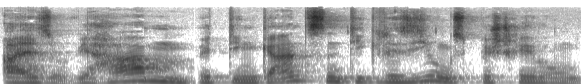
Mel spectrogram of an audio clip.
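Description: A somewhat breathy man at a moderate pace, with lively intonation. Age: 40s. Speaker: rail freight manager. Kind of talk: interview. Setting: office at rail yard.

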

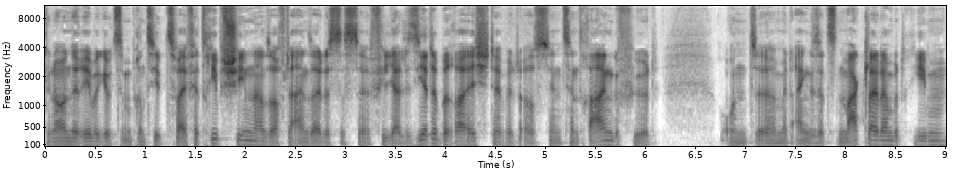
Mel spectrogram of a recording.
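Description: A man at a very fast pace with fairly even intonation, in a very clean recording with a silent background. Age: 30s. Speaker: supermarket owner. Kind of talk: interview.

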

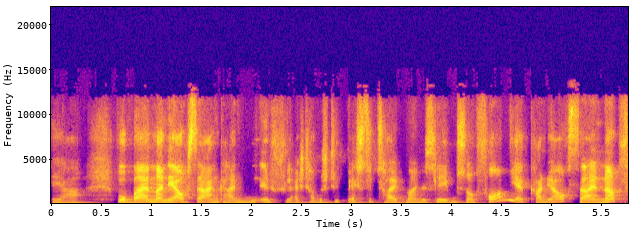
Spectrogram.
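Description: Nothing disturbs the background. The words come at a moderate pace. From Hesse. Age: 50s. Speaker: podcast co-host. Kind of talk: casual chat.

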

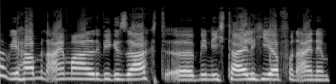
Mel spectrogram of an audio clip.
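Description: With a Croatian accent, a woman speaks high-pitched and fairly slowly over noticeable background noise. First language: Croatian (speaking German). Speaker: yoga project organizer. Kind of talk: interview. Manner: halting.

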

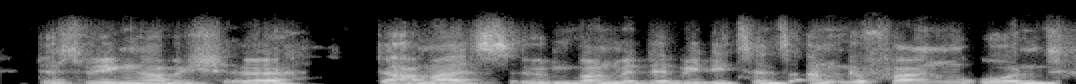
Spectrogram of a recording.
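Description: A man speaks in an ordinary speaking voice at a moderate pace, with medium pitch and fairly even intonation. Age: 30s. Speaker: soldier and personal trainer. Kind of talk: interview.

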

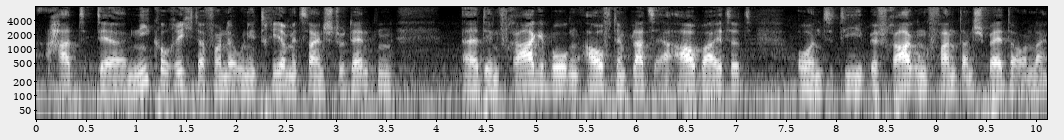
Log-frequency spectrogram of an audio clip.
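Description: A man is heard with noticeable background noise. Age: 30s. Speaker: festival communications manager. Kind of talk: casual chat. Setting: outdoors.

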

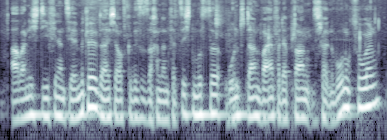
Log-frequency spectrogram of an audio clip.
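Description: A man talks at a very fast pace with hardly any pauses, his fairly low voice dark, mellow and somewhat breathy. His pitch shows ordinary variation. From Germany, Bottrop. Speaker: rapper. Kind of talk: interview.

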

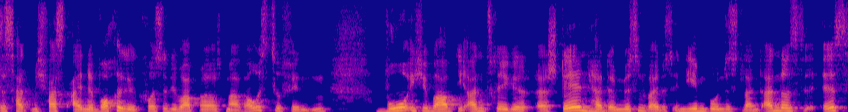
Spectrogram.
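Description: Against a quiet background, a man with a fairly high voice and a dark, mellow tone talks at a moderate pace with ordinary pitch variation. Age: 50s. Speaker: event production manager. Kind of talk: interview. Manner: halting.

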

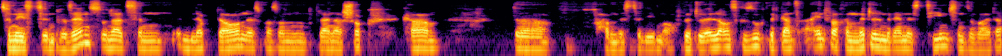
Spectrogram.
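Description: This is a normal speaking voice, with fairly even intonation and a moderate tempo. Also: man, medium pitch for a man. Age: 50s. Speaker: project manager and process optimizer. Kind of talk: podcast interview.

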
